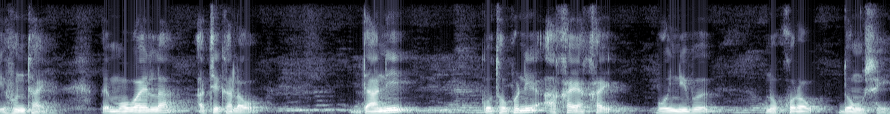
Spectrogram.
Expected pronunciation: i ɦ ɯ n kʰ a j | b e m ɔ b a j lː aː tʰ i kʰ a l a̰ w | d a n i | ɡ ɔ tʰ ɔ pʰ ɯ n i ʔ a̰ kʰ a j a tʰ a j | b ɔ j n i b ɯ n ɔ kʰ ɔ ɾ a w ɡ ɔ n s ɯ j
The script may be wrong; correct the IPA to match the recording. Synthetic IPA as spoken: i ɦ u n tʰ a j | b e m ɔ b a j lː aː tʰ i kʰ a l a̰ w | d a n i | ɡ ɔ tʰ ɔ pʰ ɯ n i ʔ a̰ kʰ a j a kʰ a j | b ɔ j n i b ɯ n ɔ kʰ ɔ ɾ a w d ɔ ŋ s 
